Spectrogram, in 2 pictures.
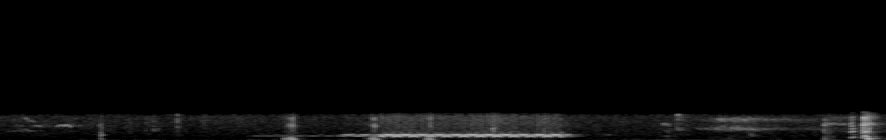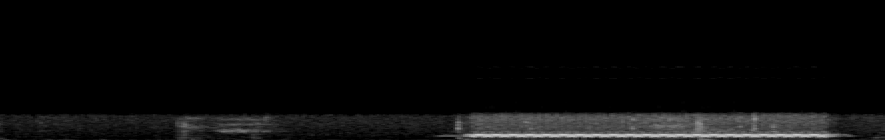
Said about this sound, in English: Stupid phone. I'm not picking up the damn phone.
